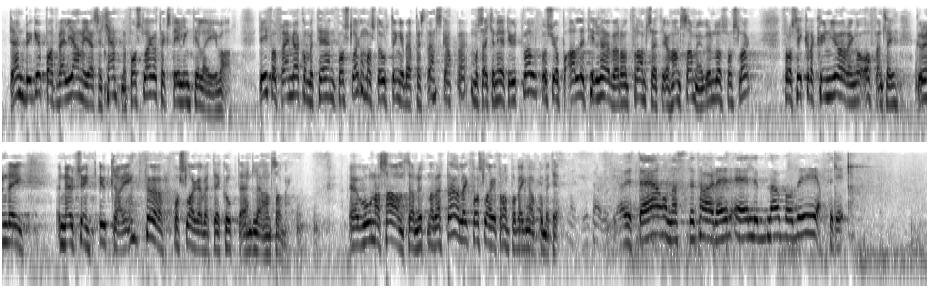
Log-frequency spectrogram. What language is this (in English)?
Norwegian Nynorsk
